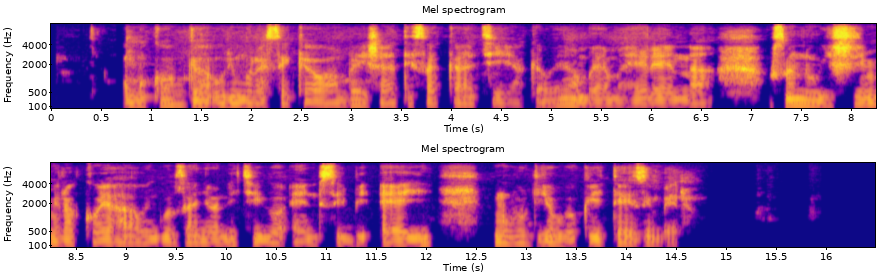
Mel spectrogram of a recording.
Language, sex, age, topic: Kinyarwanda, male, 18-24, finance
